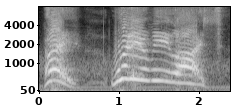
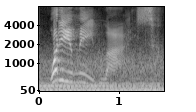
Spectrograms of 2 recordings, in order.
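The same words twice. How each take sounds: First: High, very loud furious repeat; yelling. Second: Rising, louder indignant question; upset. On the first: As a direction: shout it at his back. Joker repeats, now yelling. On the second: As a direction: demand an answer, offended. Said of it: "Joker gets upset". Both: A narrator's reading.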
